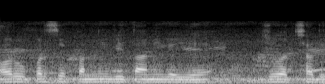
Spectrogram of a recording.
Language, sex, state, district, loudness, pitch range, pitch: Hindi, male, Madhya Pradesh, Katni, -15 LUFS, 115-120 Hz, 120 Hz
